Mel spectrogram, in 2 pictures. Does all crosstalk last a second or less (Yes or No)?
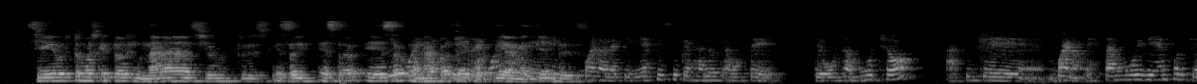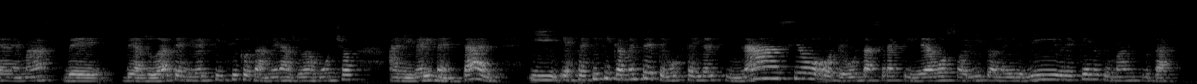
No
